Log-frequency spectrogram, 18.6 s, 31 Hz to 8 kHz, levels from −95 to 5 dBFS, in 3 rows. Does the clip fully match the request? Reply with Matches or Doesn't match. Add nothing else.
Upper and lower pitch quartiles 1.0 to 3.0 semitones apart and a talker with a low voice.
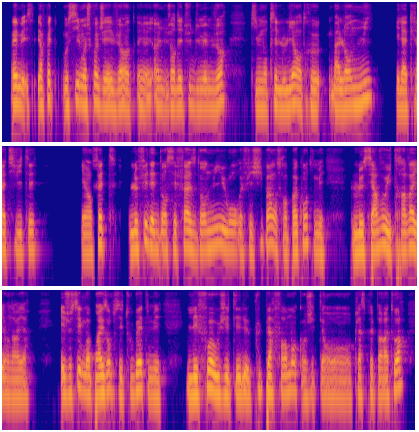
Matches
